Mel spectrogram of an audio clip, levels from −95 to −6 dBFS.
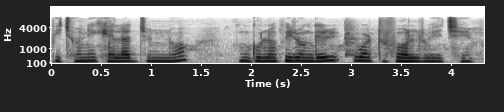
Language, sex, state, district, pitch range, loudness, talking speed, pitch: Bengali, female, West Bengal, Alipurduar, 205-220 Hz, -16 LUFS, 95 wpm, 215 Hz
